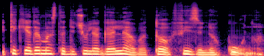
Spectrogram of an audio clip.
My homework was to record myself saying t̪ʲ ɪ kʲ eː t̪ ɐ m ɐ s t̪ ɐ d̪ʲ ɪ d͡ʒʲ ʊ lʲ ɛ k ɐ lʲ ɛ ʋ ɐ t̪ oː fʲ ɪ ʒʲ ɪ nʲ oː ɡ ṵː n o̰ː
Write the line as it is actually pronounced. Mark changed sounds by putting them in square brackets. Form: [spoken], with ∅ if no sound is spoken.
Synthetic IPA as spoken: t̪ʲ ɪ kʲ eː [d̪] ɐ m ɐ s t̪ ɐ d̪ʲ ɪ d͡ʒʲ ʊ lʲ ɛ [ɡ] ɐ lʲ ɛ ʋ ɐ t̪ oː fʲ ɪ [zʲ] ɪ nʲ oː [k] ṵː n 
